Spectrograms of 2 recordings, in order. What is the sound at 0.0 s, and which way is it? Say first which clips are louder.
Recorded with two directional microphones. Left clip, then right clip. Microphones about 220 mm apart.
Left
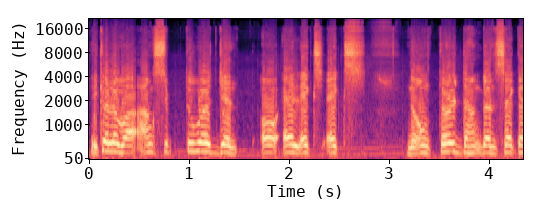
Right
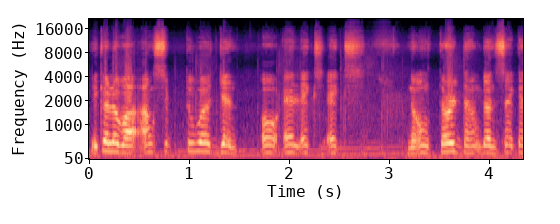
Speech: left 4 dB; 40° left (ahead or behind).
